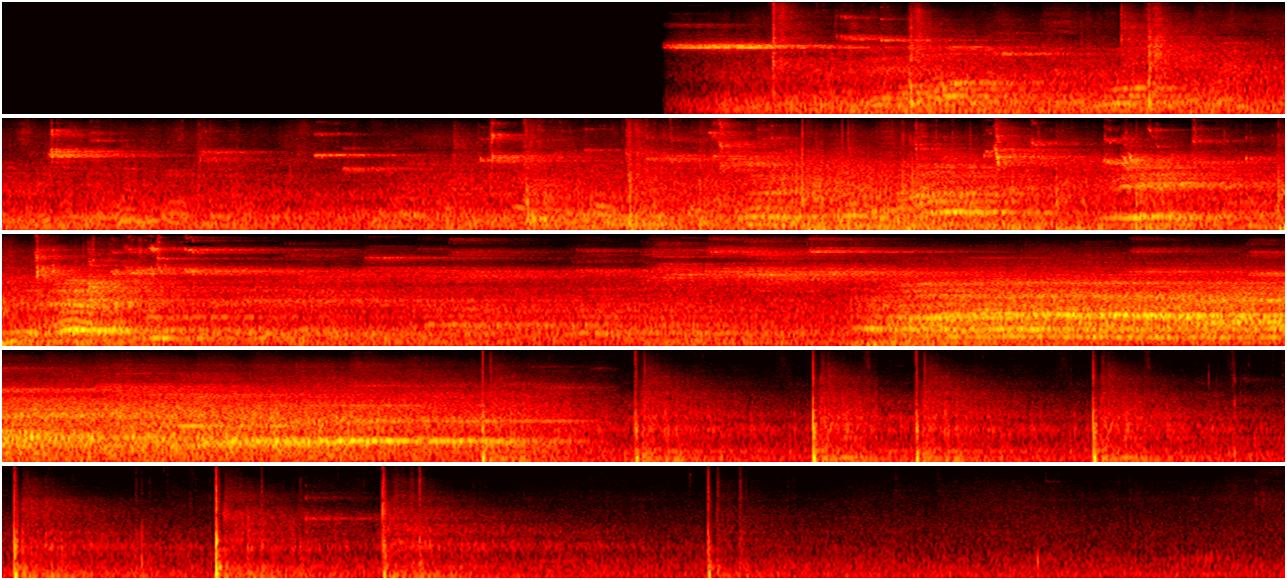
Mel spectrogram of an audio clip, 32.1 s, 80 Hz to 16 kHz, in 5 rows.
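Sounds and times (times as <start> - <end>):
loud dense gym noise: 3.9 - 22.4
basketball bouncing on gym floor: 22.4 - 28.2, 29.2 - 29.5.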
